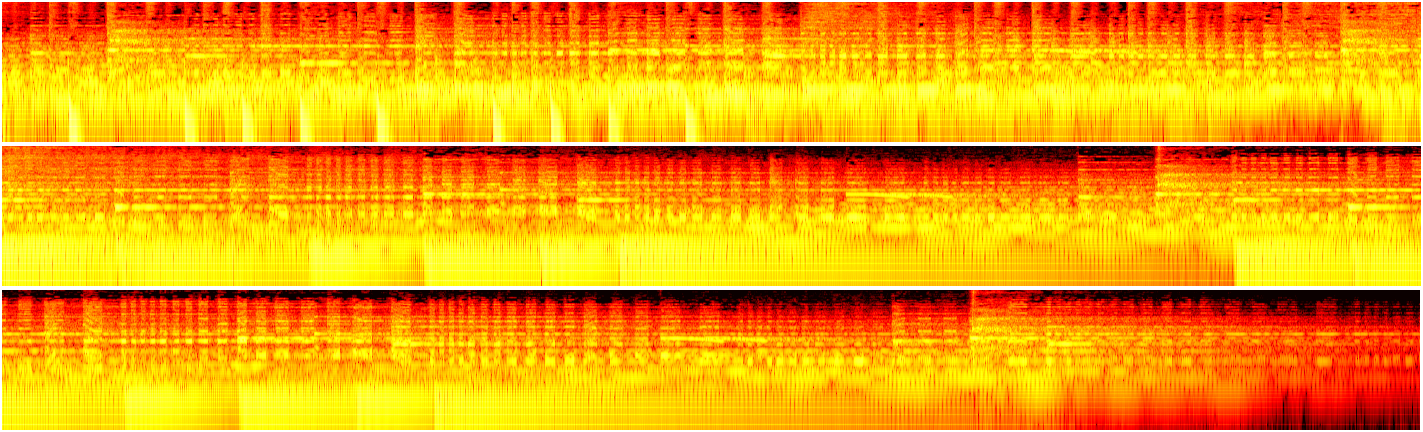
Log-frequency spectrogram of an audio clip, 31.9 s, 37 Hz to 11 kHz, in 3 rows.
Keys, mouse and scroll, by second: 1.2 i, 1.8 click, 4.1 v, 4.4-13.0 drag, 14.3 alt+scroll up 1, 14.4 alt+scroll down 1, 14.9 alt+scroll down 1, 15.3 space, 15.4 click, 15.5 space, 16.9 scroll up 1, 19.6 click, 19.9 scroll up 1, 22.9 right click, 24.1-27.6 drag, 27.6 v, 27.8-30.2 drag, 30.2 scroll down 1, 30.8 alt+scroll down 1, 31.7 alt+scroll up 1.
